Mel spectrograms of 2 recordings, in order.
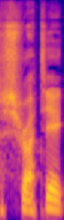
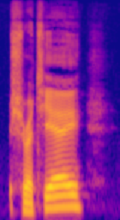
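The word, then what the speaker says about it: Charretier: And again, we've said this before, you know, I don't know where Elsa Chartier came from. That was a terrible pronunciation. Chartier.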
